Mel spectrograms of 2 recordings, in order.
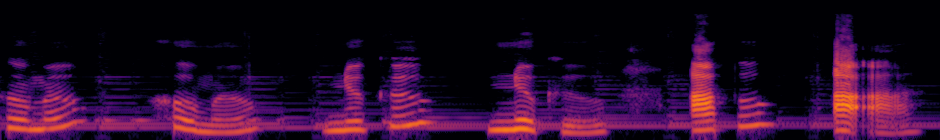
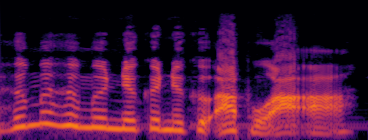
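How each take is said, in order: First: The name is said slowly, in separated chunks. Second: The name is said at normal speed, all together.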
